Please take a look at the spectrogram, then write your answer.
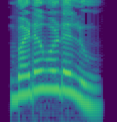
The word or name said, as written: ಬಡವೊಡಲ್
